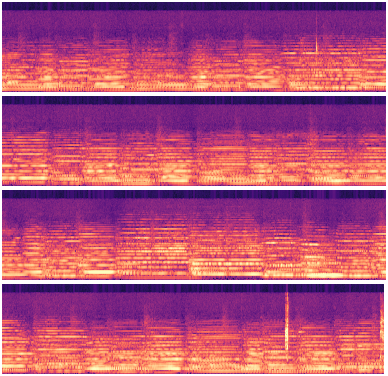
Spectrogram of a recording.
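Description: Cello and violin duet played by two children, the bowed notes held and changing every second or so, the cello carrying the low line beneath the violin.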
